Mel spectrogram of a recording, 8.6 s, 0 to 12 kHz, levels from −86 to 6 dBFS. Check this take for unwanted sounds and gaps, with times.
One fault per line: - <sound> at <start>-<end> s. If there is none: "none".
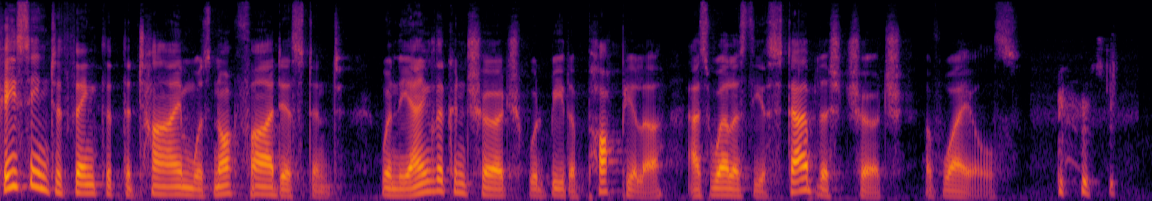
- laugh at 7.9-8.4 s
